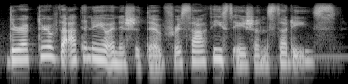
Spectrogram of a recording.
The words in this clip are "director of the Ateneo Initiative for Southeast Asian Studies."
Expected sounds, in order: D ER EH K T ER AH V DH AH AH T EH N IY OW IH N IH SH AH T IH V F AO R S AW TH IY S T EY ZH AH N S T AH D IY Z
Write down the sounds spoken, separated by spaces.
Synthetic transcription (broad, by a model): D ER EH K T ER AH V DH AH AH T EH N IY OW IH N IH SH AH T IH V F AO R S AW TH IY S T EY ZH AH N S T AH D IY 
